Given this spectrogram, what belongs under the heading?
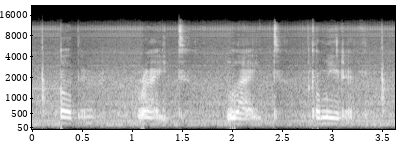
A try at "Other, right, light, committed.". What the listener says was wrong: Not bad.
